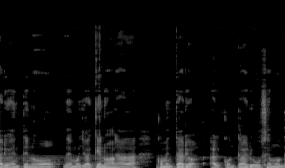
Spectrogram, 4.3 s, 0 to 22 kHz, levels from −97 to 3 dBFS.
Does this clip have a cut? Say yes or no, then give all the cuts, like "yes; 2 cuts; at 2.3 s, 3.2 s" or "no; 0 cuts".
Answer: yes; 3 cuts; at 0.9 s, 1.7 s, 2.3 s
